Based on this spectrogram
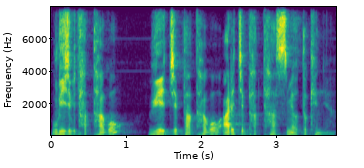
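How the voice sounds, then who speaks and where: A man's medium-pitched voice with a dark, mellow tone, at a moderate pace. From Gyeongsang region, Korea. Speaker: pastor. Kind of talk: sermon.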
